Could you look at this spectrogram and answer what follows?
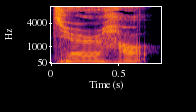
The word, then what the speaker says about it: Terre Haute: And then in Terre Haute, that's how you say it, Indiana...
